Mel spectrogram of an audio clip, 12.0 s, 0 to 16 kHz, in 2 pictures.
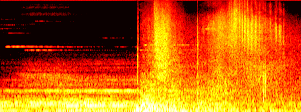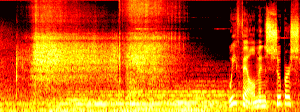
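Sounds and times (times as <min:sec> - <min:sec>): rockets firing with hissing rush: 0:03.1 - 0:09.6.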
